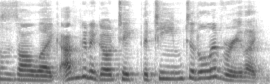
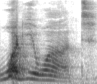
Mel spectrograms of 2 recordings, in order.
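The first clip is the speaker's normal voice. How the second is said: mock aggressive rude tone, louder; 6 dB louder than usual. Retelling a waiter taking an order: imitating aggressive order taking. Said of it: "he does the most aggressive order taking".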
